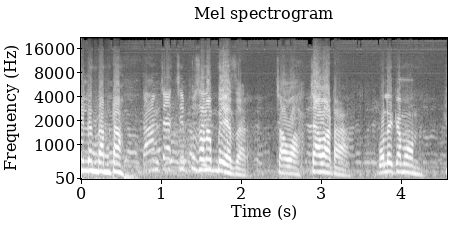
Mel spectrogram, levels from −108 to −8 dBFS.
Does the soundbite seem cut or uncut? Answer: uncut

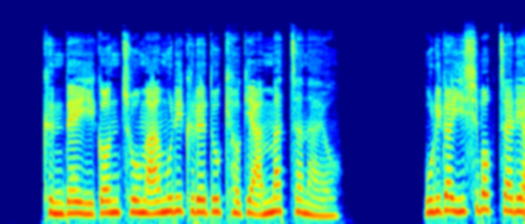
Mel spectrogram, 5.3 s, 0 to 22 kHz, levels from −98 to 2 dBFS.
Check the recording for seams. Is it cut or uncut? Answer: uncut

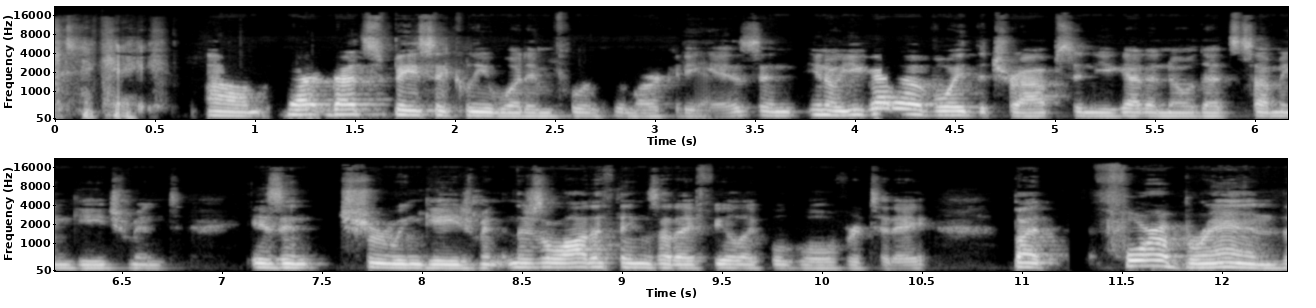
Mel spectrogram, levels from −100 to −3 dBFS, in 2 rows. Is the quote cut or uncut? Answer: uncut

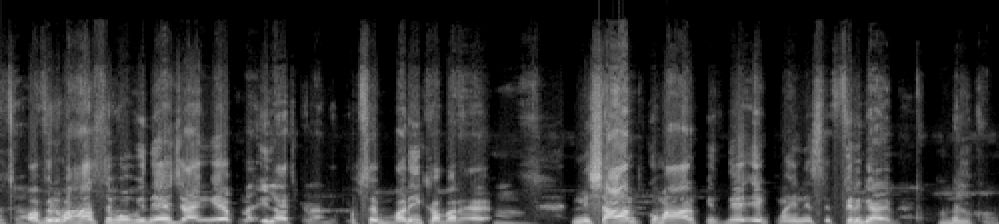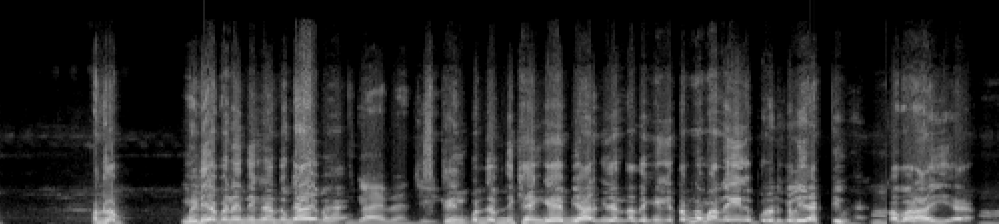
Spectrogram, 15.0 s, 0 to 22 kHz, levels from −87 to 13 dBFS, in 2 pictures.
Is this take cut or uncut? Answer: cut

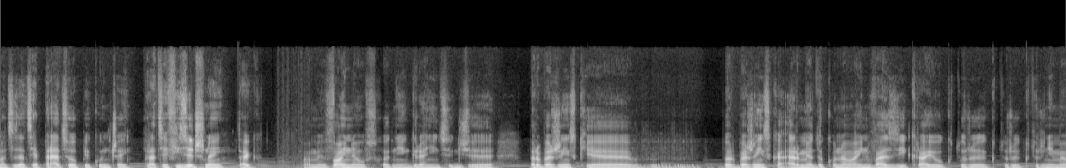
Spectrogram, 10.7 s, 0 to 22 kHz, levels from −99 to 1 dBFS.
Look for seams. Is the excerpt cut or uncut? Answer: cut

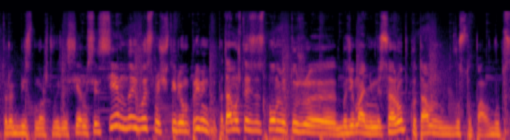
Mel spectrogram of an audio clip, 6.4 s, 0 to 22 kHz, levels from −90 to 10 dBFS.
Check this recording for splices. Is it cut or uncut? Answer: uncut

